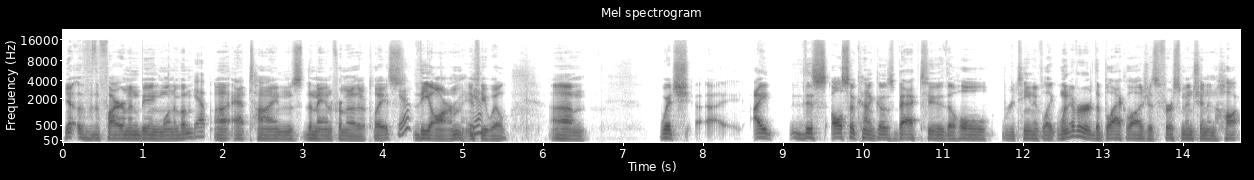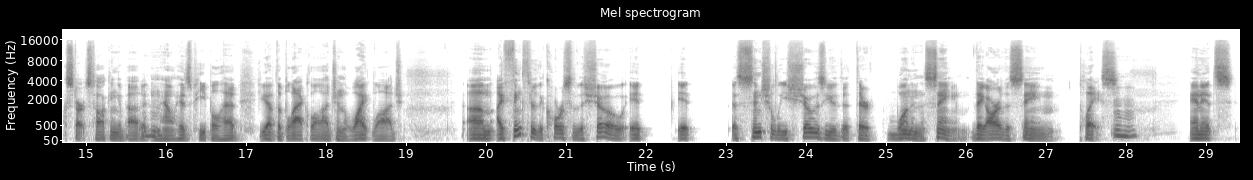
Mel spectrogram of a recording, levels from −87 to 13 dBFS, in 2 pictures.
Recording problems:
none

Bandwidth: 15.5 kHz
